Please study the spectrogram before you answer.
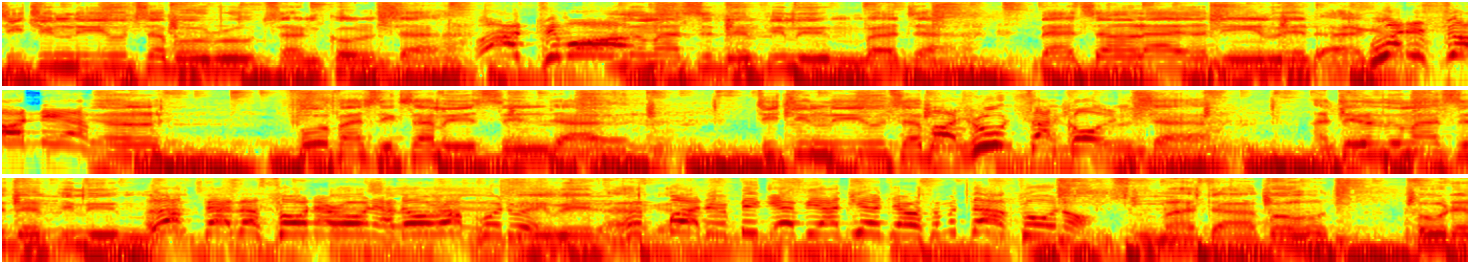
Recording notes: Live from the Blue Caribbean in Baltimore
